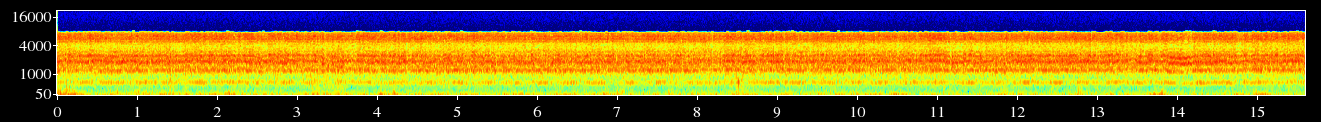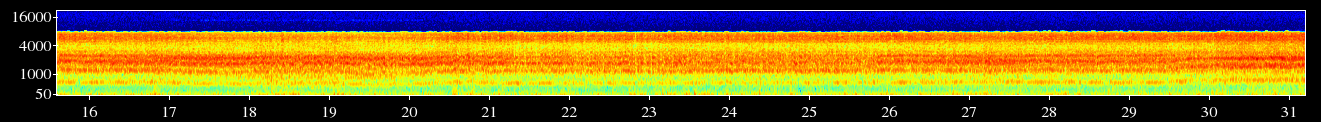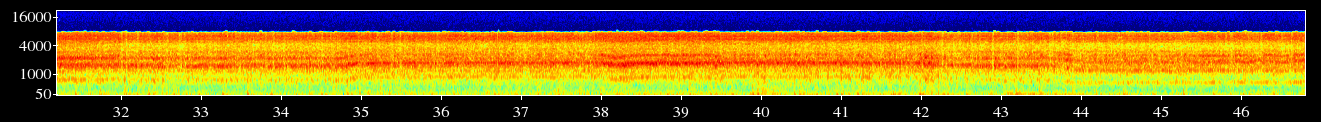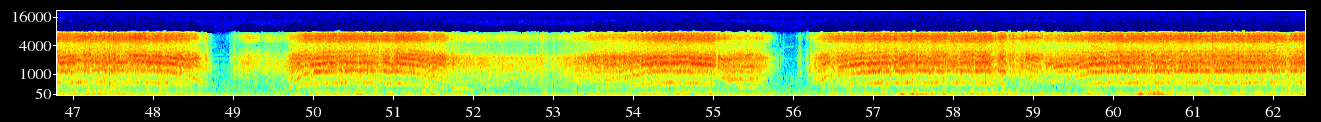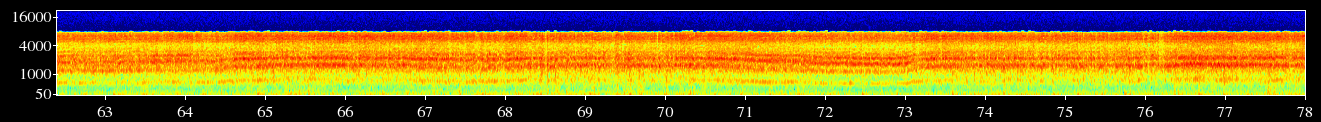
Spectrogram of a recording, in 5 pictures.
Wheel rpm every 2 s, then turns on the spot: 160, 160, 160, 160, 160, 160, 160, 160, 160, 130, 150, 160, 160, 160, 160, 200, 200, 210, 230, 230, 230, 210, 170, 160, 80, 130, 50, 110, 100, 140, 150, 160, 180, 190, 190, 190, 160, 190, 200.
none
